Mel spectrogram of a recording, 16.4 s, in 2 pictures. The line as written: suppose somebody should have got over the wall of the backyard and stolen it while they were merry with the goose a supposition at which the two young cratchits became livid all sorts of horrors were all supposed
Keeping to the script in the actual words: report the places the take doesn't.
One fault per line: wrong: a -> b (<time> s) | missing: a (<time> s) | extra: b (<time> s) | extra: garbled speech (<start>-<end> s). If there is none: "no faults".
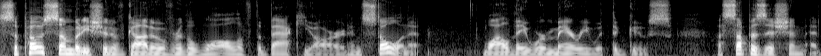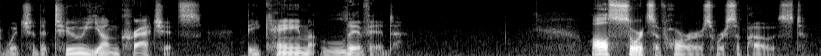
missing: all (15.5 s)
